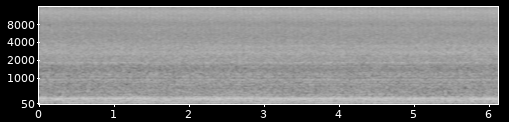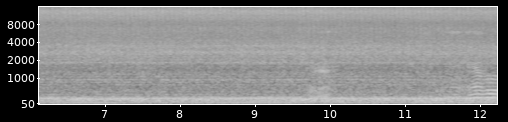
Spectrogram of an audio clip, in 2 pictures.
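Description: Simulated small airplane engine in Microsoft Flight Simulator throttling down near a grass airstrip on a lake, a steady low droning hum holding fairly level throughout.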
